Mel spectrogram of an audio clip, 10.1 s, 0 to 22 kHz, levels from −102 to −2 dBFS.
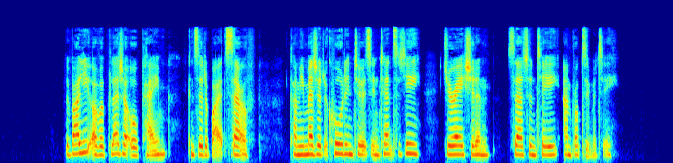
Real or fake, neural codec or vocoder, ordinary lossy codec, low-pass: fake; codec, 24 kHz, 0.9 kbps, WavTokenizer, medium speech release version 2; AAC, 64 kbps; 10.8 kHz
